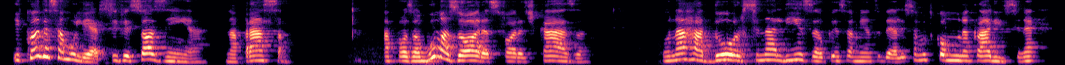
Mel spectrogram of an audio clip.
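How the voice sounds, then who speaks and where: The voice has a bright, sharp tone, a moderate pace, and ordinary pitch variation. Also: woman, fairly high pitch for a woman. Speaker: literature professor. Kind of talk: talk on literature.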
